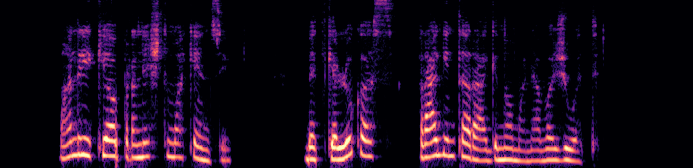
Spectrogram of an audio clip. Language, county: Lithuanian, Tauragė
